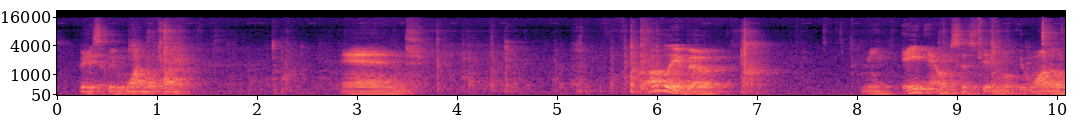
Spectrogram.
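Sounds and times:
man speaking: 0.2s - 1.4s, 2.8s - 3.8s, 5.8s - 6.8s, 8.0s - 10.0s.

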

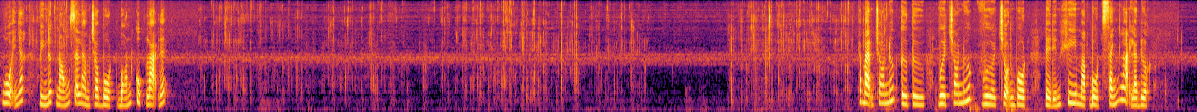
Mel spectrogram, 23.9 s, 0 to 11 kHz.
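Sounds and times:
chopsticks stirring batter: 4.0s - 13.0s.

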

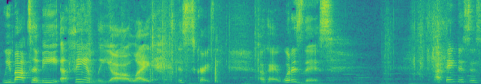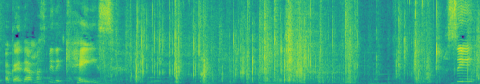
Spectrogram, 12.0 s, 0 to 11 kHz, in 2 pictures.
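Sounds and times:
plastic packaging crinkling: 5.1s - 5.6s, 7.2s - 12.0s.

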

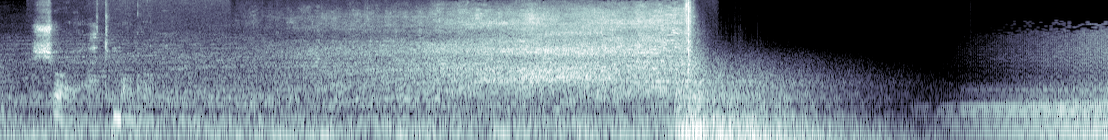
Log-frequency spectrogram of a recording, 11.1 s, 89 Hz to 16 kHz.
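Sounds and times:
rushing noise swell: 0.0s - 9.8s
deep boom with low rumble: 6.8s - 9.8s.

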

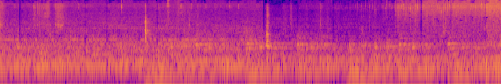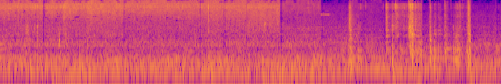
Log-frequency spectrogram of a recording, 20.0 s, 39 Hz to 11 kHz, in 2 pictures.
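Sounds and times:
burger patties sizzling in a pan: 8.2s - 15.6s.

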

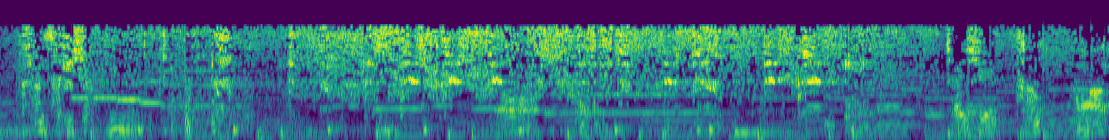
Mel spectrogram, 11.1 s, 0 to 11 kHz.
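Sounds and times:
background music: 0.0s - 11.0s
metal spatula scraping a wok: 1.6s - 9.4s.

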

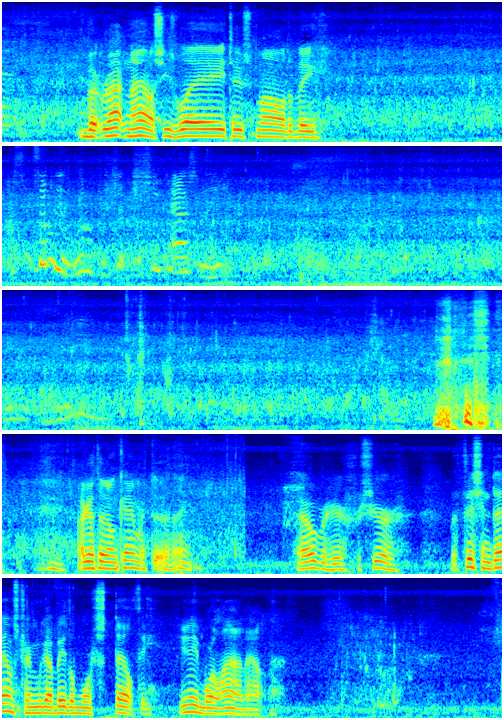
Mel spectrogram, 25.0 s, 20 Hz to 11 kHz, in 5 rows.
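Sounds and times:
creek flowing over rocks: 0.0s - 17.4s.

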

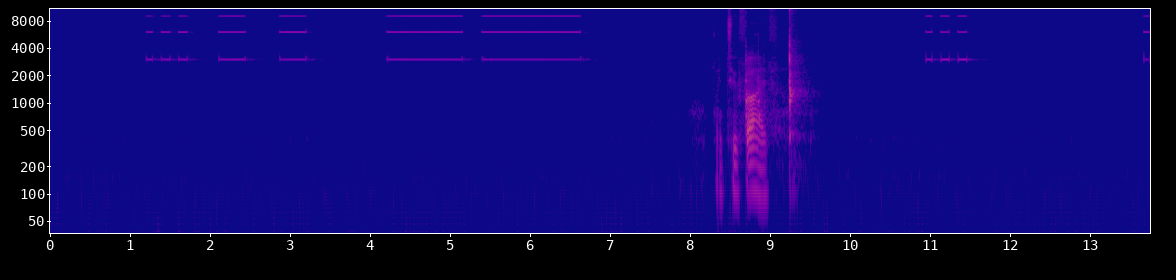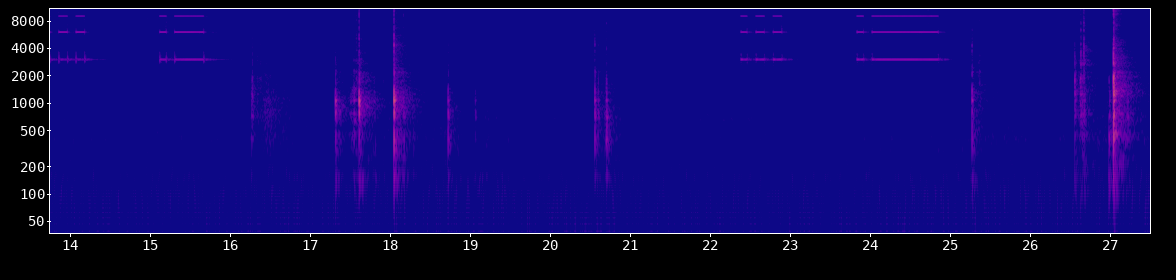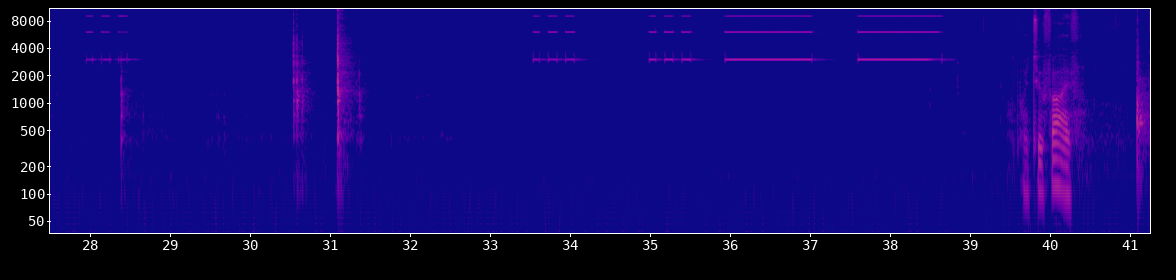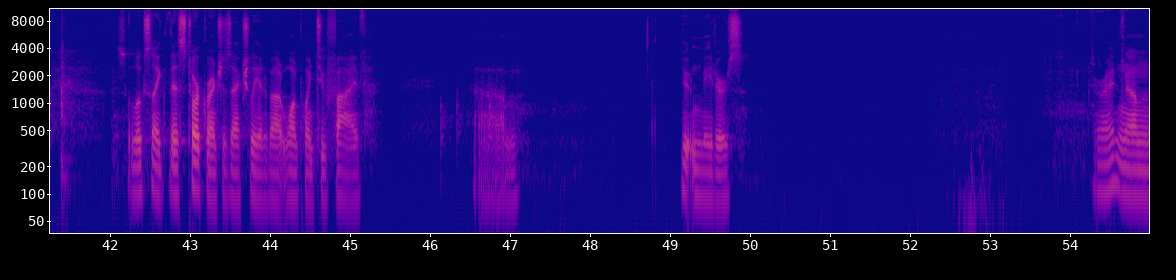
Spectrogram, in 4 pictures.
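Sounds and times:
steady beep tone: 4.2s - 6.8s, 11.0s - 11.8s, 13.7s - 14.4s, 35.0s - 38.8s.

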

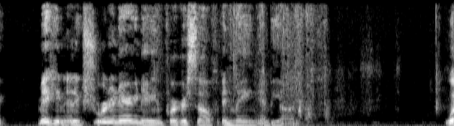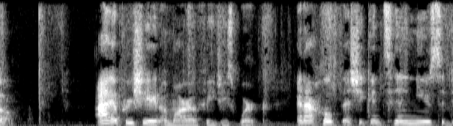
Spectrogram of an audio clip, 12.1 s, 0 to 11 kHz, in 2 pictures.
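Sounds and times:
book pages rustling: 3.0s - 5.4s, 6.4s - 7.1s, 8.4s - 12.0s.

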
